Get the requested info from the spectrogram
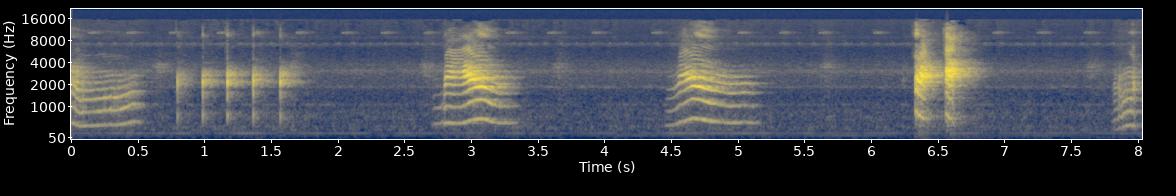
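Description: Ring-necked parakeet calling in short, rising-and-falling squawks: one right at the start, a quick run of five short chirps about a second in, single calls near three and five seconds, two sharp clipped calls in a row past six seconds, and another call at the end.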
